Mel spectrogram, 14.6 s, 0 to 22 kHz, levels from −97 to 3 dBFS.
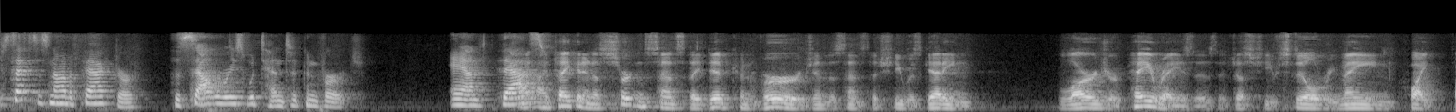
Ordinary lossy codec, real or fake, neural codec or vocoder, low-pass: AAC, 32 kbps; real; none; 7.2 kHz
